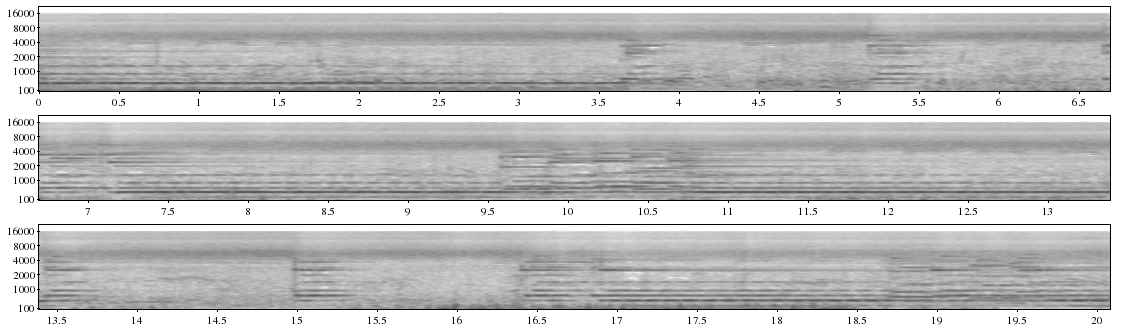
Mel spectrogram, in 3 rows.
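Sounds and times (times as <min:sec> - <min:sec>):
gamelan music: 0:00.0 - 0:04.1, 0:05.2 - 0:05.7, 0:06.7 - 0:14.0, 0:15.0 - 0:15.5, 0:16.4 - 0:20.0
steady hiss: 0:00.0 - 0:20.0.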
